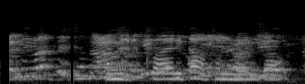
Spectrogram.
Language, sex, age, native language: Icelandic, male, 11, Icelandic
